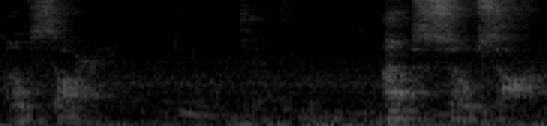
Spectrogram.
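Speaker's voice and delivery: whispered, barely voiced sorry; hushed apology. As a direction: breathe the apology out softly.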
